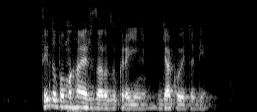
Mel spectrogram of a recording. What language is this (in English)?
Ukrainian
